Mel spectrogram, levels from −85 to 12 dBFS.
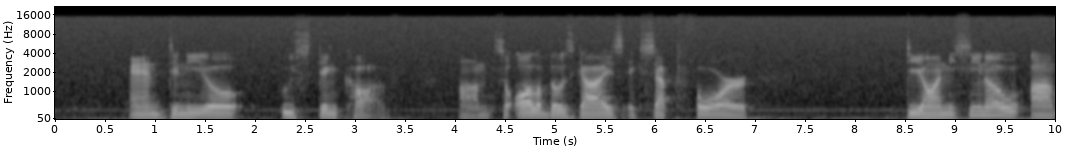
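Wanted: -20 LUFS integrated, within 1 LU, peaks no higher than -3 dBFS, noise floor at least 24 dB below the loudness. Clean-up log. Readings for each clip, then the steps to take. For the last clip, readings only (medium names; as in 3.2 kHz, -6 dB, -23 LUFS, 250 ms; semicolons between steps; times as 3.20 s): noise floor -42 dBFS; noise floor target -50 dBFS; loudness -25.5 LUFS; peak level -7.5 dBFS; loudness target -20.0 LUFS
-> noise reduction 8 dB, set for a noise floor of -42 dBFS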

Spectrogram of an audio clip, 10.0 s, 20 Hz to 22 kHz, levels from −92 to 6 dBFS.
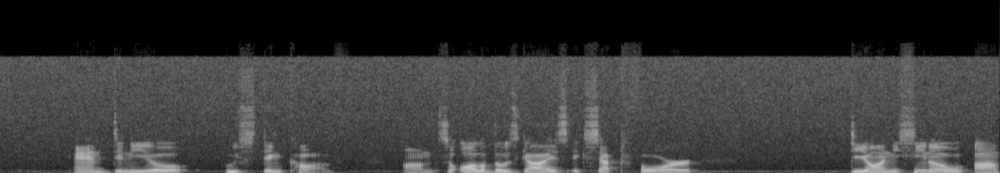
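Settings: noise floor -47 dBFS; noise floor target -50 dBFS
-> noise reduction 6 dB, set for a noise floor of -47 dBFS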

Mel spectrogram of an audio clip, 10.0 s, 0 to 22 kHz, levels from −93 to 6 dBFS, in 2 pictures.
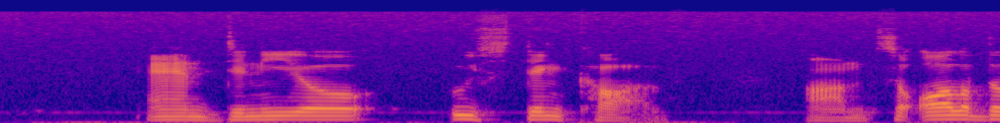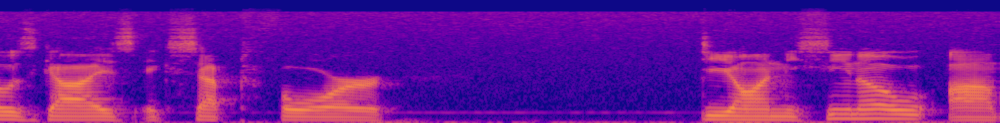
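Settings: noise floor -50 dBFS; loudness -26.0 LUFS; peak level -8.0 dBFS; loudness target -20.0 LUFS
-> trim +6 dB; peak limiter -3 dBFS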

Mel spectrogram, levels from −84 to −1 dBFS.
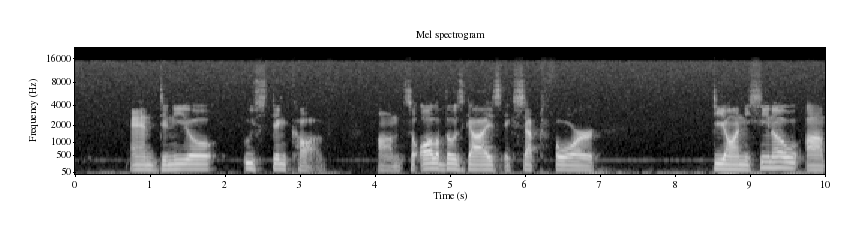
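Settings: loudness -20.0 LUFS; peak level -3.0 dBFS; noise floor -44 dBFS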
